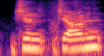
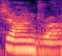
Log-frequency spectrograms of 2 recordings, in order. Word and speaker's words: genre: This is like a, is it John, not genre. How do you say it?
